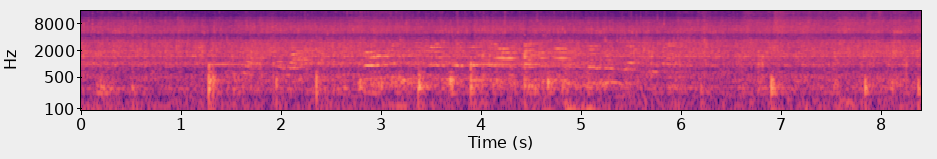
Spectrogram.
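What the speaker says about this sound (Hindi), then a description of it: "अब इसमें जो है अदरक लहसुन का पेस्ट हम डालेंगे।" Browned onions and ginger-garlic paste sizzle and crackle steadily in a pot, with occasional stirring scrapes and a voice talking quietly over the frying.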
